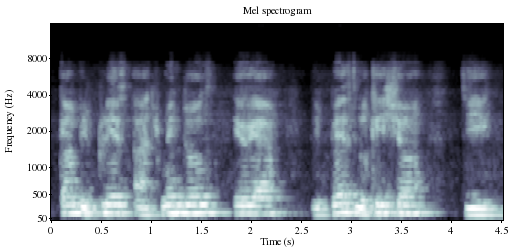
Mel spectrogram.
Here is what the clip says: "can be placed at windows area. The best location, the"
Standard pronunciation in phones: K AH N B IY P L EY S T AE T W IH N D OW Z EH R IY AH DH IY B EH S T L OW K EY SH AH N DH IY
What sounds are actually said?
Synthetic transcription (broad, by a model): K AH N B IY P L EY S T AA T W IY N D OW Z EH R IY AH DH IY B EH S T L OW K EY SH AH N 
